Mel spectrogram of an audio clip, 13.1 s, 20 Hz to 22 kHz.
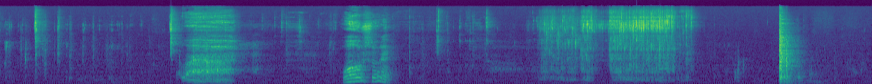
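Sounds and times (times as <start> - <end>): person slurping broth: 8.0 - 10.4.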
